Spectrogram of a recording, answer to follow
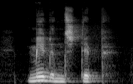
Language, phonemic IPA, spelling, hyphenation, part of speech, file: Dutch, /ˈmɪ.də(n)ˌstɪp/, middenstip, mid‧den‧stip, noun, Nl-middenstip.ogg
- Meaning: 1. centre spot, centre mark (on a sports field) 2. a dot or spot on the centre of a body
